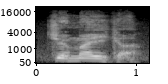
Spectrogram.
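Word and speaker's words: D'yer Mak'er: Now, I hear Americans talking about this song and they don't understand they they don't understand that it's pronounced Jamaica and that as a sort of cod reggae song.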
